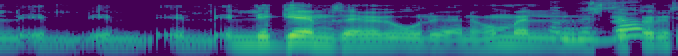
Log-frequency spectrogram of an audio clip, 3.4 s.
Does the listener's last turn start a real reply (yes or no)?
yes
